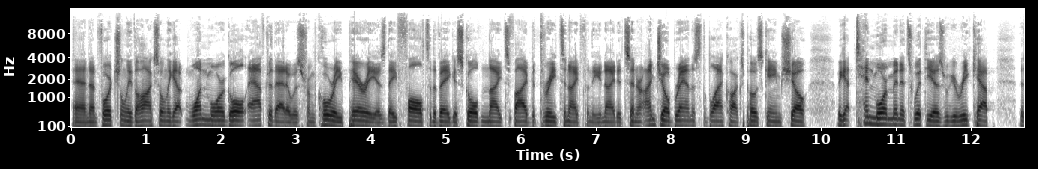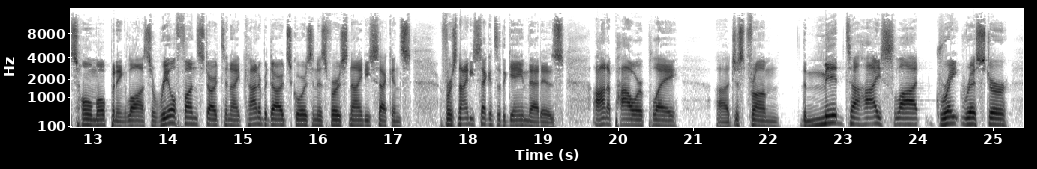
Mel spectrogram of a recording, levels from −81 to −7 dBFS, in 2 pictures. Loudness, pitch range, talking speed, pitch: -18 LUFS, 110-130 Hz, 215 wpm, 120 Hz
